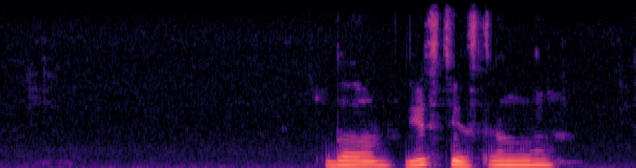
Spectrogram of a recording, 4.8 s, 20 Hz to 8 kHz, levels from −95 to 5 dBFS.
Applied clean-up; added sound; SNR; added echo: none; none; none; none.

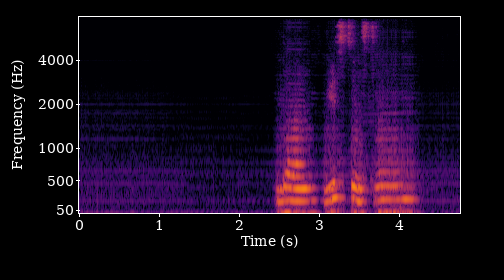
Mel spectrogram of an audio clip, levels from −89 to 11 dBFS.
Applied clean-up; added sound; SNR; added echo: neural separator model SepFormer DNS4.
